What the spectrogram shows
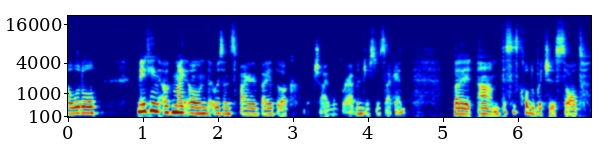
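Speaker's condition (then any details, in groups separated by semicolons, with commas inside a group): No condition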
